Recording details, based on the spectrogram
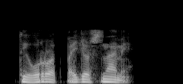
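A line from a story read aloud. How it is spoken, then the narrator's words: Commanding voice. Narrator (Russian): командным голосом сказал старший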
